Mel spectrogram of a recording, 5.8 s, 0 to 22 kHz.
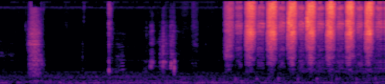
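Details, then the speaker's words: ASUS GL504G laptop fan turned by hand after disassembly: quick, gritty, scratchy rasps about three per second, a grumbly, worn-bearing grinding. The fan cannot be removed for repair, so it needs replacing. "yeah still makes that grumbly sound so sadly it doesn't look like there's a way to pop this fan off"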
